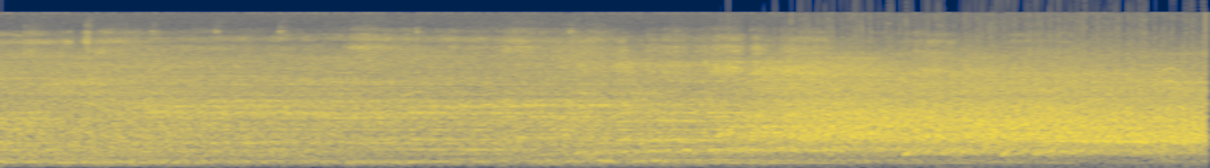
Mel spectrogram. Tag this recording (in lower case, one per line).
speech
vehicle
truck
